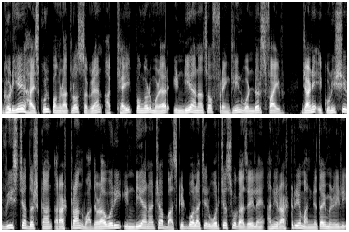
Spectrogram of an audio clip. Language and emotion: Goan Konkani, neutral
